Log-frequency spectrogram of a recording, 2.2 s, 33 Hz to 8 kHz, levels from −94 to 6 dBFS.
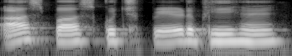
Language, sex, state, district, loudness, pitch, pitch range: Hindi, male, Jharkhand, Ranchi, -17 LUFS, 145 Hz, 140-150 Hz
